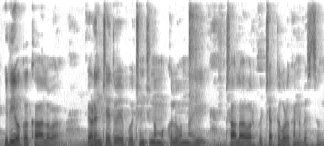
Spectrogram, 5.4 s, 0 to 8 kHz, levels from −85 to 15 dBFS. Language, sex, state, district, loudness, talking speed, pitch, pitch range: Telugu, male, Telangana, Hyderabad, -18 LUFS, 165 wpm, 130 Hz, 120-140 Hz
